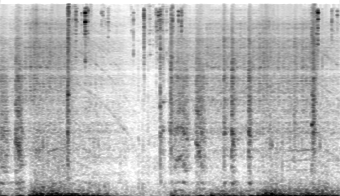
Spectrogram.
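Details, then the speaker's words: Car with a newly installed fuel pump kill switch (pump wire cut): the engine cranks in two low, uneven bursts but never catches. No fuel reaches the engine, so it will not start. "this is what its gonna sound like with a fill pump kill switch car dies you can do this as much as you want car's not gonna start"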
